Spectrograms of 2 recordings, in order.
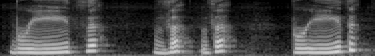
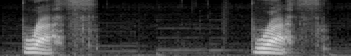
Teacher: For the verb, it's voiced, breathe, the, breathe. And for the noun, it's unvoiced, breath, breath.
